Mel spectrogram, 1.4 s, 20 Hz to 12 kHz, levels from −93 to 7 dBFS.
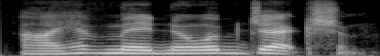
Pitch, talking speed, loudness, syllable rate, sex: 190 Hz, 210 wpm, -16 LUFS, 5.6 syllables/s, female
